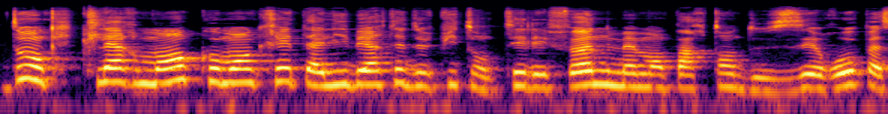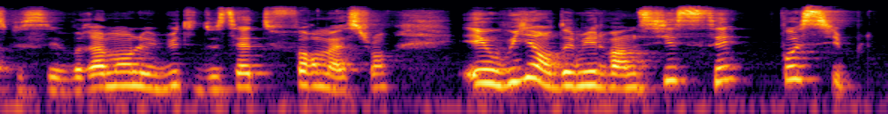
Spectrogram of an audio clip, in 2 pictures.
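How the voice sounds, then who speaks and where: A woman in her thirties with a fairly high voice talks straight to the viewer, presenting an online course. She is chatty and casual, with frequent fillers and restarts. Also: a little fast, a little mellow.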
